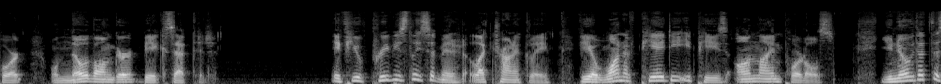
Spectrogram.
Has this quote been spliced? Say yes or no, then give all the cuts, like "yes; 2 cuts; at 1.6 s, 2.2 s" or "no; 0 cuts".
no; 0 cuts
